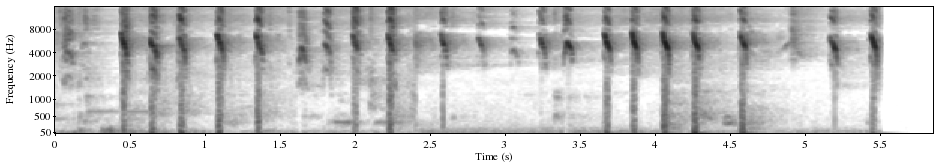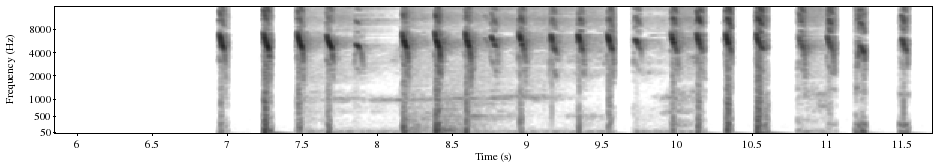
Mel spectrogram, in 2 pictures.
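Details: Hill prinia singing steadily, used as a lure to prompt birds to sing: long runs of rapid, sharp high chips repeated several times a second, broken by a silent gap of about one and a half seconds.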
